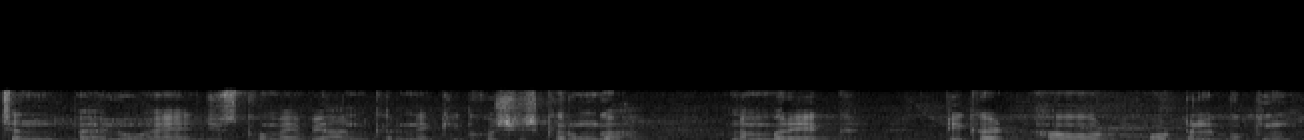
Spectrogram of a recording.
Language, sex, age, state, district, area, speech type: Urdu, male, 18-30, Uttar Pradesh, Saharanpur, urban, spontaneous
